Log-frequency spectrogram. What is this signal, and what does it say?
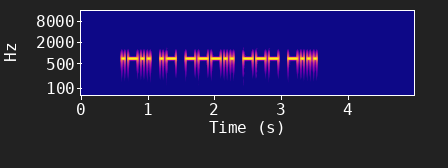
Morse code, heard as a keyed tone, about 25 wpm, 700 Hz. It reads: LA8OB
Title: DXCC-100 Call Signs - 5 Characters - 25wpm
